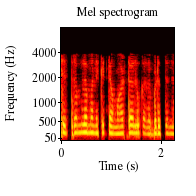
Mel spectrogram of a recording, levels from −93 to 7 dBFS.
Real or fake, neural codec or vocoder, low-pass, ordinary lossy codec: fake; codec, 16 kHz, 16 kbps, FunCodec, trained on LibriTTS, 50 frames a second; 7.2 kHz; AAC, 16 kbps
